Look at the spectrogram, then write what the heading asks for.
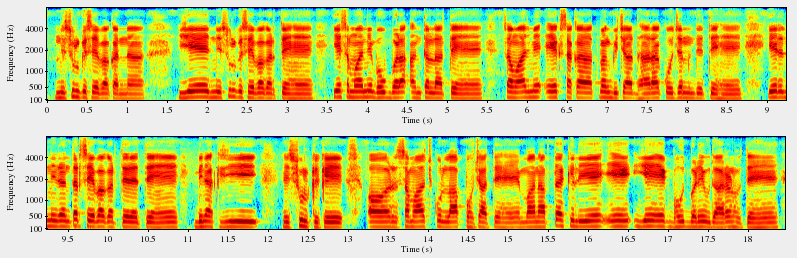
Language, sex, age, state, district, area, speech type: Hindi, male, 18-30, Madhya Pradesh, Jabalpur, urban, spontaneous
